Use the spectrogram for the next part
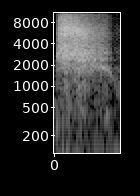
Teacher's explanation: a /ʧ/ is just a /ʃ/ with a /t/ on it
